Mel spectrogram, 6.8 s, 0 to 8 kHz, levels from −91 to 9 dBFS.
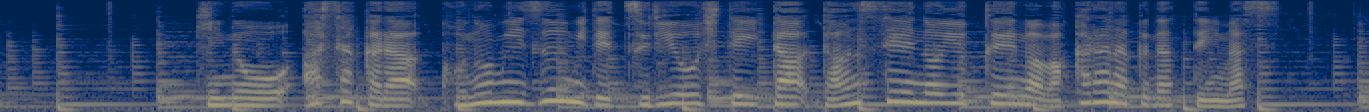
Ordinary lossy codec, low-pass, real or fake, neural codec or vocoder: none; none; real; none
